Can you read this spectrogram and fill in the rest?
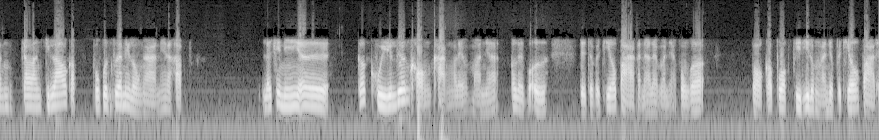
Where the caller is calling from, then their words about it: Nakhon Pathom, Thailand; ตอนนี้จอดรถอยู่แถวนครปฐมครับ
